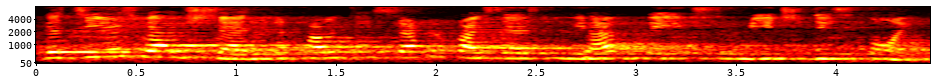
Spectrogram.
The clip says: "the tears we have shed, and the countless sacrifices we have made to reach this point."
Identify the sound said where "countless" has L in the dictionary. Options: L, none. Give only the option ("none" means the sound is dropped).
none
